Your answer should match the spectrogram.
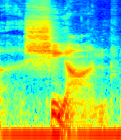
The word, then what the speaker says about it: Xi'an: Specifically, I was in Xi'an, which mm-hmm. is spelled X-I-A-N.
